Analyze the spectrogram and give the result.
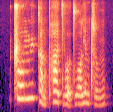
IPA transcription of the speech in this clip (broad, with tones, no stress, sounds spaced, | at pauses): ʈ͡ʂ o˥ ʊ̯ m y˥ k a̰˨˩ n pʰ a˥˩ ɪ̯ t̪ j o̰˨˩ ʊ̯ t̪ w ɔ˧˥ l j ɛ˧ n t͡s ʊ˧˥ ŋ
